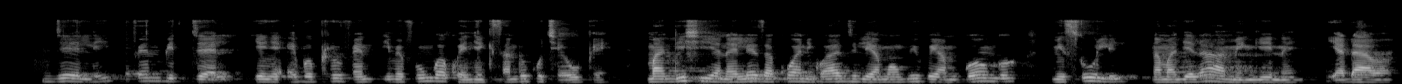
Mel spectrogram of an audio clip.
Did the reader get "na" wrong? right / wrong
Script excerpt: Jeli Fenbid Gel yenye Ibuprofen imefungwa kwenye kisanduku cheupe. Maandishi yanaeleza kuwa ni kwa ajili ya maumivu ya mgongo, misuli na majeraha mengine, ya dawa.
right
